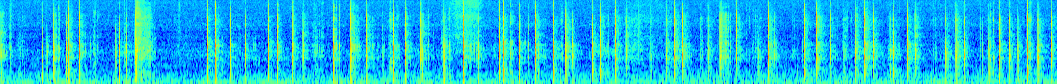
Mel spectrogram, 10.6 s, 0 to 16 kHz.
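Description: Fingertips and nails tap and scratch the surface of a small, hollow, printed cardboard box for Nintendo Switch controllers held in both hands. Dozens of quick, dry, papery taps arrive in uneven bursts, with a faint scratchy rasp between them. Each tap is hollow-sounding, centered near 1.2 kHz, and dies away almost instantly without ringing.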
